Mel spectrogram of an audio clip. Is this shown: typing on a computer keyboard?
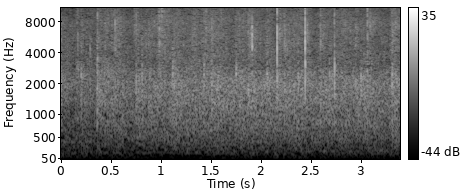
no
